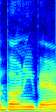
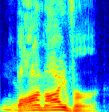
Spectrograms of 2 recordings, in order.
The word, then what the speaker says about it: Bon Iver: that is a 21 000 boniver boniver yeah bony bear like he won best album in like 2012 or something oh Bon Iver it's not Bon Iver that's how I read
